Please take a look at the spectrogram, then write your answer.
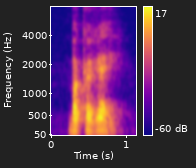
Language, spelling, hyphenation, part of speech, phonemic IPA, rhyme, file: Dutch, bakkerij, bak‧ke‧rij, noun, /bɑkəˈrɛi̯/, -ɛi̯, Nl-bakkerij.ogg
- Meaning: 1. a bakery 2. the act of baking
